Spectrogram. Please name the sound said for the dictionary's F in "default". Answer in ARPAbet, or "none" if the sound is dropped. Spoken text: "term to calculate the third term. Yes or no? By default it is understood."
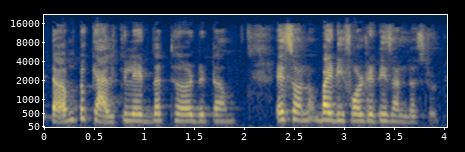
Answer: F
